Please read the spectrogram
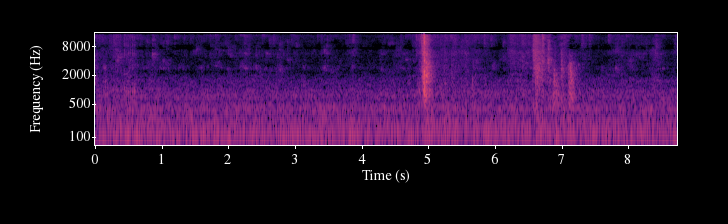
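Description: Quiet room tone with a steady low hum, broken by one short click about five seconds in and a couple of fainter soft noises a little later.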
